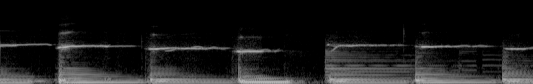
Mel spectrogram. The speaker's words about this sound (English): Whistle.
